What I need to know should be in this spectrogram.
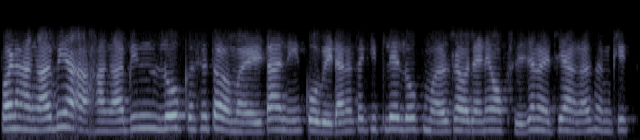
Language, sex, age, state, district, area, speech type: Goan Konkani, female, 18-30, Goa, Ponda, rural, conversation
